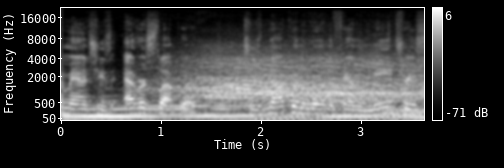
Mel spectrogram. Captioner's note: audience cheers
